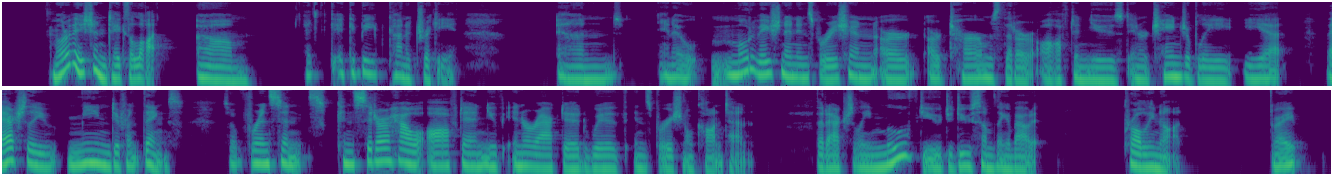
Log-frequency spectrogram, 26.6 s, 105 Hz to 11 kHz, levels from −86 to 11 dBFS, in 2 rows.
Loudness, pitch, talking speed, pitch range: -28 LUFS, 170 Hz, 125 wpm, 155-195 Hz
